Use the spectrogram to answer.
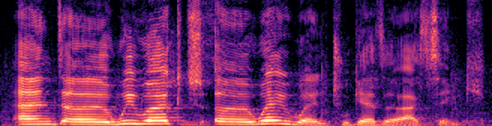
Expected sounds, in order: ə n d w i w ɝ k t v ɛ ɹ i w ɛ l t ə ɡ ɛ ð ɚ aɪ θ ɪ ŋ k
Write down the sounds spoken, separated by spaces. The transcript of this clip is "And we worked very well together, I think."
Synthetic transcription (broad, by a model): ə n d w i w ɝ k t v ɛ ɹ i w ɛ l t ə ɡ ɛ ð ɚ aɪ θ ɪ ŋ k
